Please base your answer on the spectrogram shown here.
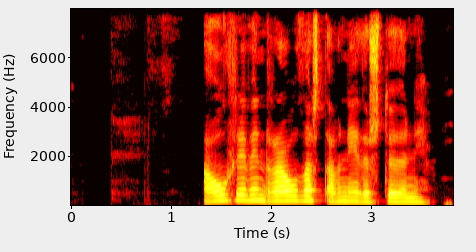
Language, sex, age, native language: Icelandic, female, 40-49, Icelandic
